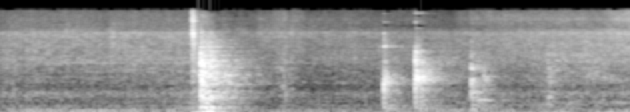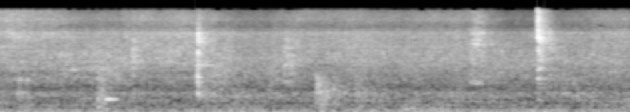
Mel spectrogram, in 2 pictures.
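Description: Pav bhaji vegetable mixture with freshly added spring onions sizzling in a kadhai as a metal spatula stirs and scrapes it. Sharp clacks of the spatula striking the pan come every second or so, the loudest a little over a second in.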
